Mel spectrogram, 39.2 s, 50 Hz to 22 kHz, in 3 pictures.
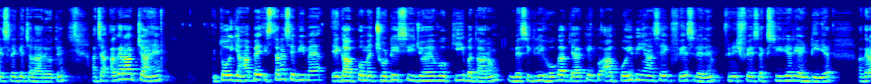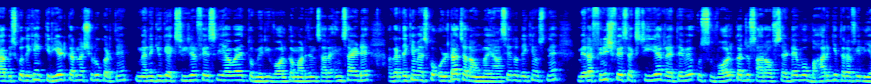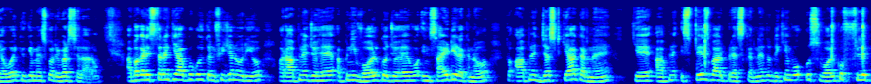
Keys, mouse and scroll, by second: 1.5 Escape, 2.7 click, 3.3 Delete, 4.8 click, 7.6 middle click, 8.8 click, 18.6 Escape, 19.8 click, 36.6 space.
